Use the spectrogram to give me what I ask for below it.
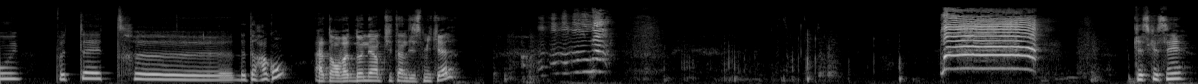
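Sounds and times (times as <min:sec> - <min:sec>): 
speech: 0:00.0 - 0:04.7, 0:11.4 - 0:11.9
young goat kid bleating: 0:05.2 - 0:06.2, 0:09.4 - 0:10.5.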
